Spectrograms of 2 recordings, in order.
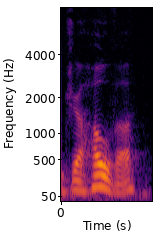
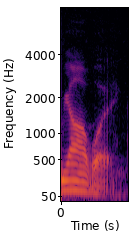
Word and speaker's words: Yahweh: How do you pronounce it? Well, older Bibles use the term Jehovah, and newer Bibles and some preachers use the term Yahweh. And the reason is what we're looking at is the what's called the Tetragrammaton, which in Hebrew is spelled Yod He Vav He, which looks like YHWH in English. Okay, which is where the folks get Yahweh.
